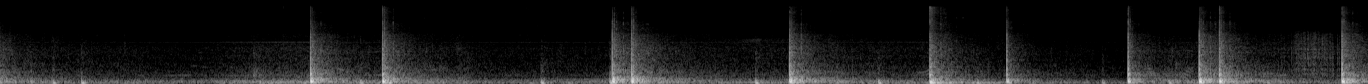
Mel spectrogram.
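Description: Aerial fireworks shells bursting overhead: about ten sharp booms, irregularly spaced a second or so apart, some in quick pairs, each with a short echoing tail.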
